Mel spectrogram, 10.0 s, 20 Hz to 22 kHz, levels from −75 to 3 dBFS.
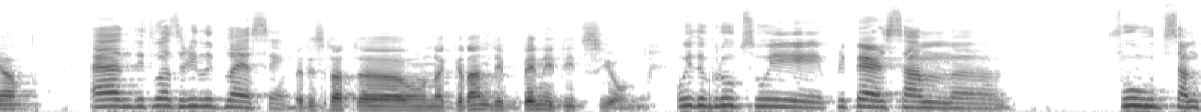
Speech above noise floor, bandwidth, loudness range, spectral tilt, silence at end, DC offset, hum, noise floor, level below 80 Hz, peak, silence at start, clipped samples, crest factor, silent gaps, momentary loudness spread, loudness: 41 dB; 15 kHz; 2 LU; -5 dB/octave; 0 s; under 0.1%; none; -68 dBFS; -50 dBFS; -10 dBFS; 0 s; under 0.1%; 18 dB; none; 12 LU; -27 LUFS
